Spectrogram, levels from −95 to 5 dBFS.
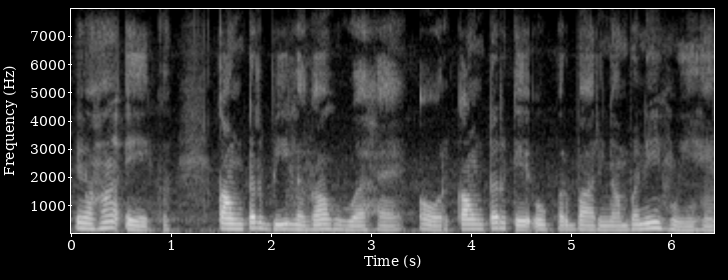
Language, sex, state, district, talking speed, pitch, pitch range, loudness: Hindi, female, Punjab, Fazilka, 140 wpm, 160 Hz, 145-175 Hz, -20 LUFS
